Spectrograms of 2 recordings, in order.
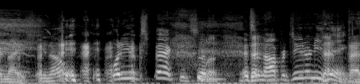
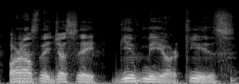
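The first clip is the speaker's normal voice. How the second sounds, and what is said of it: Put-on unidentifiable accent. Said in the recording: “I'm not sure what kind of accent that was.”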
